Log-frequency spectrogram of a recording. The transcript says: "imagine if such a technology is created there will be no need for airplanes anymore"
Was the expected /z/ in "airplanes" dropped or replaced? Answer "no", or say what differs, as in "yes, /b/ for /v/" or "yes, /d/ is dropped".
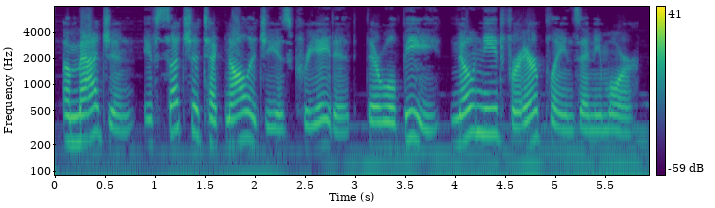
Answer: no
